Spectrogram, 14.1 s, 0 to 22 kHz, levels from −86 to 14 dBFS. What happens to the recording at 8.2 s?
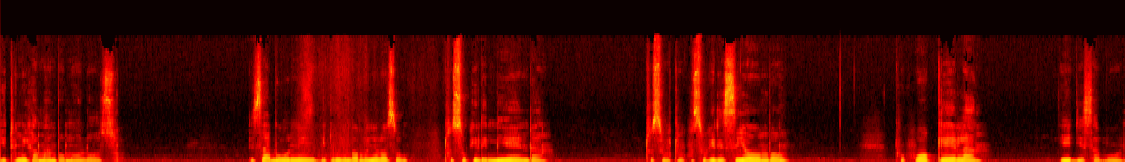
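At 8.2 s you're hearing generation loss, which runs through the whole clip. The speech sounds swirly, hollow and smeared, with soft attacks and nothing above 17.1 kHz, likely from re-encoding a few times with something like AAC-LC at 96 kbit/s, each pass requantising and stacking new holes.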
